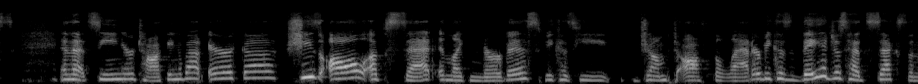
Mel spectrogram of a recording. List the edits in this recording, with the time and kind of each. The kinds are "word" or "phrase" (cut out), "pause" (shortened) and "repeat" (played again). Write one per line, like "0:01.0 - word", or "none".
0:02.8 - pause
